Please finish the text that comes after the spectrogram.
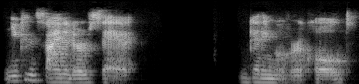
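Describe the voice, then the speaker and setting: A woman leads an online class for interpreters, encouraging them and walking through example after example. Her voice is bright and forward. It comes through a dull, echoey video call line. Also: deep voice, moderate pace, creaky. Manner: encouraging teacher, talks through examples, rephrasing and repeating. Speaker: ASL interpreting mentor. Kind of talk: online group class discussion.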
